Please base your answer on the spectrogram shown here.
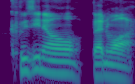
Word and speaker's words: Cousineau-Benoit: show Dominic what's up dude the director Dominic Kino benoa am I saying it right oh man you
